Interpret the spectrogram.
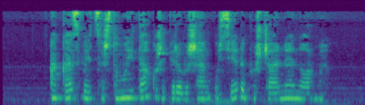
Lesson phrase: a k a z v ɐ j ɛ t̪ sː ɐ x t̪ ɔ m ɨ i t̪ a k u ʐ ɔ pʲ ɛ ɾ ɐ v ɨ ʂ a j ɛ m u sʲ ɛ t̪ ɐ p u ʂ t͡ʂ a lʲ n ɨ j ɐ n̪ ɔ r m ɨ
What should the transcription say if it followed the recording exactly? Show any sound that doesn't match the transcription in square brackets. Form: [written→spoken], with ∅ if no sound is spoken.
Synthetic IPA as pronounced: a k a z v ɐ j ɛ t̪ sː ɐ [x→ʂ] t̪ ɔ m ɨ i t̪ a k u ʐ ɔ pʲ ɛ ɾ ɐ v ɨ ʂ a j ɛ m u sʲ ɛ [t̪→d̪] ɐ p u ʂ t͡ʂ a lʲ n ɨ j ɐ n̪ ɔ r m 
